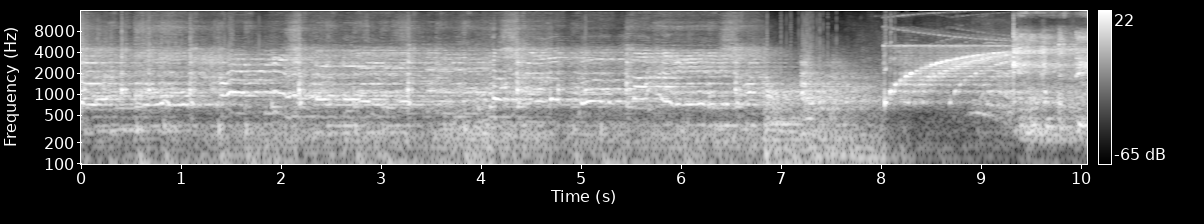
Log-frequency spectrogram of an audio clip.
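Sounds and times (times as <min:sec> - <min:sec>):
electronic dance music: 0:00.0 - 0:10.0
synthesized swooping effects: 0:07.8 - 0:10.0.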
